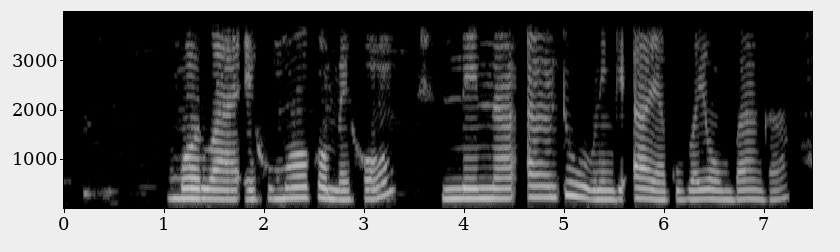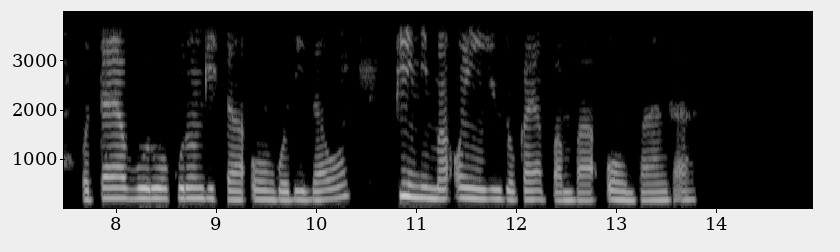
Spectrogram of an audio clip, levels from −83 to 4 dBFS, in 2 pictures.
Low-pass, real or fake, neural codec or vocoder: 3.6 kHz; real; none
